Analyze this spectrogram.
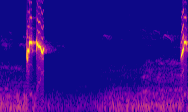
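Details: Sooty-headed bulbul singing strongly as a training lure for males: a clear paired whistled phrase early on, a long pause with faint background murmur, then another note beginning at the end.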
